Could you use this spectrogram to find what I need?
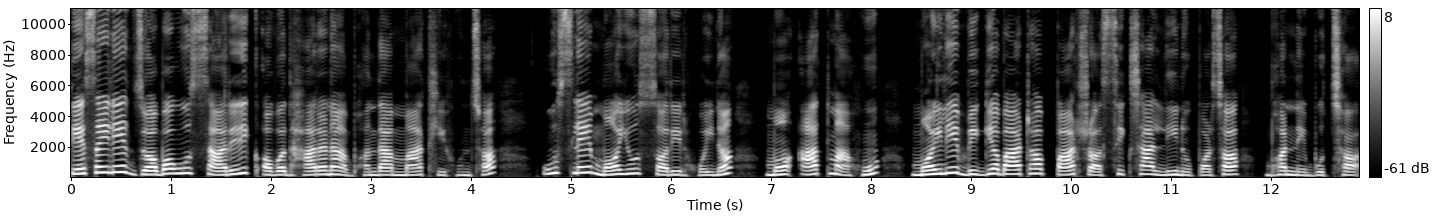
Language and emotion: Nepali, neutral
